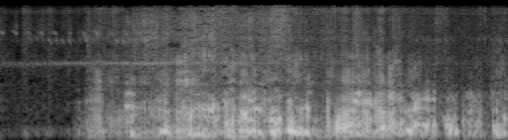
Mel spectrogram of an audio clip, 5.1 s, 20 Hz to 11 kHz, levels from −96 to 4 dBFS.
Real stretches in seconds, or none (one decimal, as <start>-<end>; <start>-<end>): 3.9-5.1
